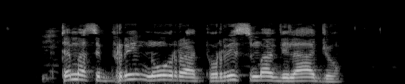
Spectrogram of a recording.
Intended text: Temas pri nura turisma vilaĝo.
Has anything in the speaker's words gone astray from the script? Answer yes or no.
no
